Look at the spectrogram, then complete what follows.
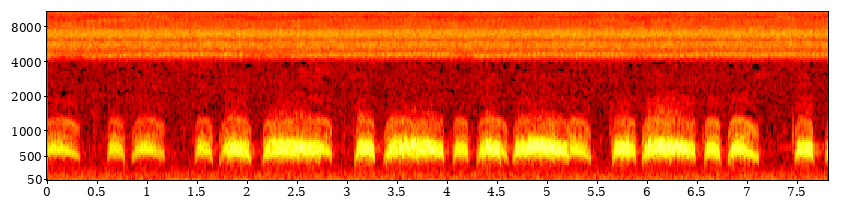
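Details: Spotted dove decoy calling while trapping wild doves at Ujung Batu, Rokan Hulu, provoking wild birds. Rapid runs of mellow, low hooting coos in short and drawn-out notes, grouped in irregular bursts, with steady high hiss behind.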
